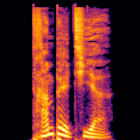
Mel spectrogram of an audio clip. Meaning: 1. Bactrian camel (“Camelus bactrianus”) 2. clumsy person, klutz, bull in a china shop
- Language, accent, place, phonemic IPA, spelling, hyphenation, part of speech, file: German, Germany, Berlin, /ˈtʁampl̩ˌtiːɐ̯/, Trampeltier, Tram‧pel‧tier, noun, De-Trampeltier.ogg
